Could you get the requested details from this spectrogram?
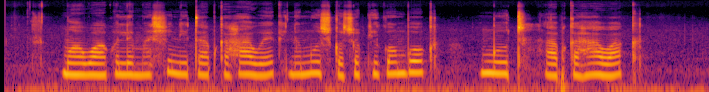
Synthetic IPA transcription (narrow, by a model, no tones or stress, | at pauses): mwawakɔlɛmaʃinitap̚kahawɛknamuʃkɔt͡ʃɔkːikɔmbok | ŋut | apkaɦawak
